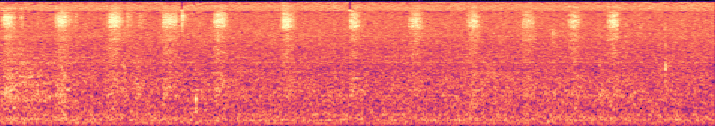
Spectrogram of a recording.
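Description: A pencil scratches across paper in a quiet room, soft repeated strokes in a steady rhythm, faint and close.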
